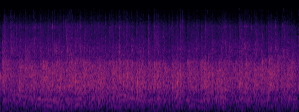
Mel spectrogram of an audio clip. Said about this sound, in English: But what I would like you to do, just for Alaric there up in the box, is just to practice applauding, okay? So if I'm going to get you all to applaud now.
